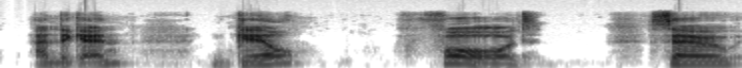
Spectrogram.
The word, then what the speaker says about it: Guildford: how this is pronounced Gail Ford and again Gill Ford so in Guildford we do not pronounce the d so it's straight on Gill then Ford great so let's have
